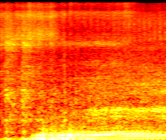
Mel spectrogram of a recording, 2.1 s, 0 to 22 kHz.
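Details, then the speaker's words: 1995 Mitsubishi Libero 4G15 with new distributor cap, spark tester set to 20 kV on the number 1 plug wire: steady, even running with the spark heard jumping the gap, no misfire or stumble. Ignition is firing cleanly. "So right now you're hearing let me pull this back up. You're hearing the spark jump in the gap."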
